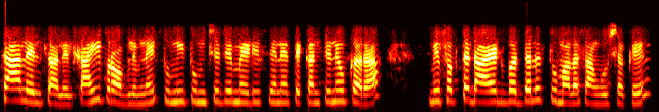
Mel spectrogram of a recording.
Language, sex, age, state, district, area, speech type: Marathi, female, 30-45, Maharashtra, Osmanabad, rural, conversation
